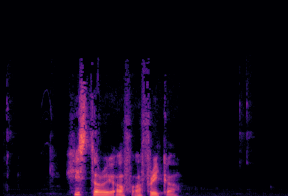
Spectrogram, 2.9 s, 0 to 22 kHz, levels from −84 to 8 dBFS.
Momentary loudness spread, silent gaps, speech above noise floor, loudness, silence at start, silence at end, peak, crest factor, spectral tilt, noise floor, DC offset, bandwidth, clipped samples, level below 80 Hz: 12 LU; none; 51 dB; -21 LUFS; 0.65 s; 1.1 s; -4 dBFS; 22 dB; -3 dB/octave; -72 dBFS; under 0.1%; 16 kHz; under 0.1%; -64 dBFS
